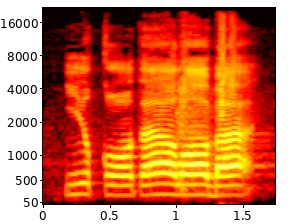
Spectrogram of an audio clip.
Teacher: Sekarang huruf qaf. Nah, condong ke harakat kasrah, bunyinya iqtaraba. Tetap tebal ya.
